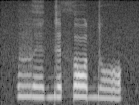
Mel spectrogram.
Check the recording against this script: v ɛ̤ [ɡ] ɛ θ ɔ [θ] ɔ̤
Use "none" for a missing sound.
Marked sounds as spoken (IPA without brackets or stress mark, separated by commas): ɡ, d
